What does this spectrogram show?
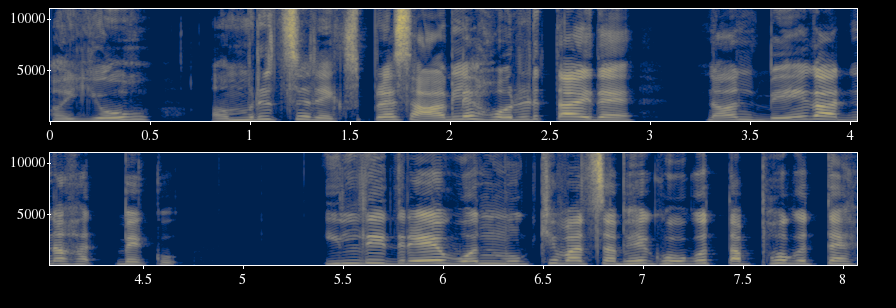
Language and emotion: Kannada, surprised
